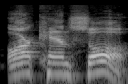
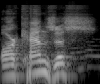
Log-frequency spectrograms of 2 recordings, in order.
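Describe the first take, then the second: First: The ending sounds like the word saw. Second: The ending sounds like the word Kansas. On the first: It is said the way locals say it. "We're going to pronounce it Arkansas. There's no W in there" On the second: It is read the way it is spelled. "I love how Arkansas writes it"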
